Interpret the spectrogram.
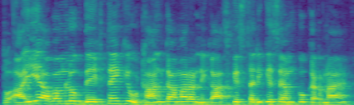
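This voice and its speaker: A man's voice: fairly high pitch, fast, reverberant. A man teaching tabla, patiently explaining step by step and addressing viewers as friends. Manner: recites tabla syllables and counts beats aloud. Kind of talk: spoken music lesson. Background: tabla drumming.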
